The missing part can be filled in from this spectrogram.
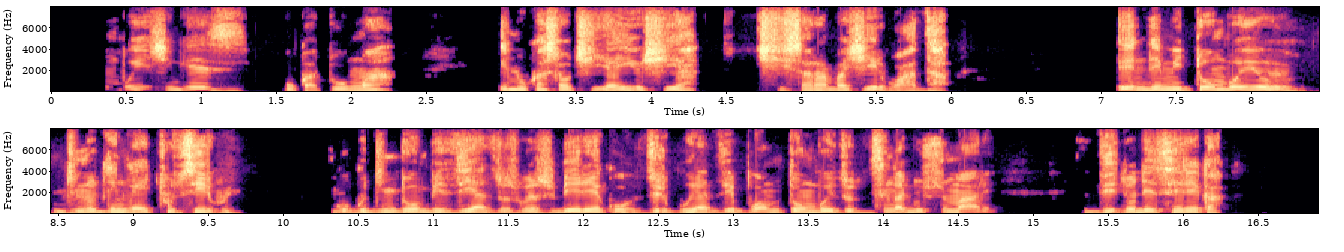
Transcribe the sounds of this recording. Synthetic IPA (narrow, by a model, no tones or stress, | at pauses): itombo̞je̞t͡ʃiŋɡe̞zi | ukato̞mwa | ino̞kasakut͡ʃijaijo̞t͡ʃija | t͡ʃisaɾambat͡ʃierwaːd͡za | e̞̰nde̞mito̞mbo̞ijo̞jondino̞t̬iŋɡait͡ʂut͡sirwe | ŋɡo̞k̬ut̬indo̞mbid͡zijad͡zoʐwe̞ʐiɓe̞ɾe̞ko̞̰d͡ziɾikuːjad͡zip̬uwamuto̞mbo̞id͡zod͡zisiŋɡaɗuʂumaɾi | d͡zeito̞ɗe̞t͡se̞ɾe̞ːka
